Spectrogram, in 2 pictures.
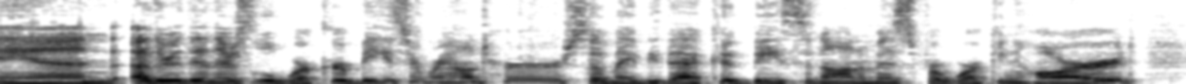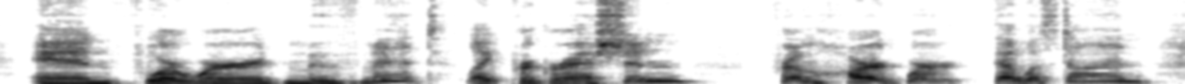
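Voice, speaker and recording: Over a quiet background, a speaker with a Southern accent talks at a fairly slow pace, somewhat breathy, with ordinary pitch variation. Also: woman, medium pitch for a woman. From US South, Tennessee. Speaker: tarot reader and teacher. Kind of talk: livestream tutorial. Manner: casual, chatty.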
